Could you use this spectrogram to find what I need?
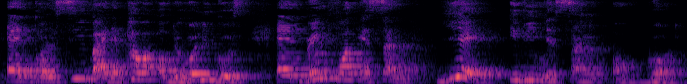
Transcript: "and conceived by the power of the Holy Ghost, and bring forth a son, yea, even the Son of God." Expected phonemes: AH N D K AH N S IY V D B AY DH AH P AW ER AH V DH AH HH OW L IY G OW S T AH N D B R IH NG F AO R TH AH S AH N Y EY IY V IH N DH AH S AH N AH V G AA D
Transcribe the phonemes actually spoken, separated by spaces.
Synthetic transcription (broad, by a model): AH N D K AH N S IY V B AY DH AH P AW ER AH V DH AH HH OW L IY G OW S T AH N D B R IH NG F AO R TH AH S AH N Y EY IY V IH N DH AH S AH N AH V G AA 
